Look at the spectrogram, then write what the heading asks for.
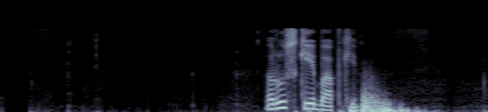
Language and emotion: Russian, neutral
